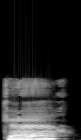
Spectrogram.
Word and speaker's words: cœur: Le cœur, on ouvre. À cause du R derrière, on ouvre. Cœur.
